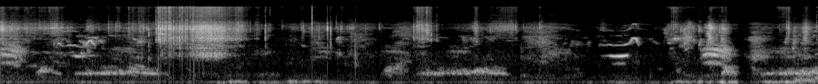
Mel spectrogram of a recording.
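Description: Doves cooing three times, low and rounded, among short high chirps of small cage birds. About a second and a half in, the loudest sound is a brief rushing rattle of millet seed being scooped and poured by hand into a feeding tray.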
